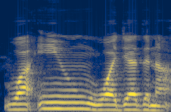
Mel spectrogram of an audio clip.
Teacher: ٹھیک ہے، یہ ہے حمزہ جس کو ہم نے باریک ادا کرنا، وَإِن نہیں کر کے کرنا، حمزہ باریک ہوتا ہے، یاد رکھیے گا یہ لفظ. اور یہ حمزہ جو ہے وہ اقصی حلق سے ادا ہوتا ہے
